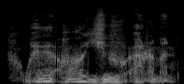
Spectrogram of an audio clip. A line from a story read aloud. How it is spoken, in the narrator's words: whispered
